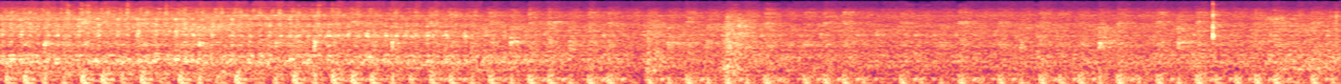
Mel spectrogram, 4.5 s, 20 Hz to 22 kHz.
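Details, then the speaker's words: Yamaha TTR 125 single-cylinder after carb cleaning with a new spark plug and air filter, choke off, fuel about a year old: fairly even idle of about 230 beats a minute, no misses or knocking, running smoothly. "So, that's that. New carb. Well, I should say new clean carb. Sounds good."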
